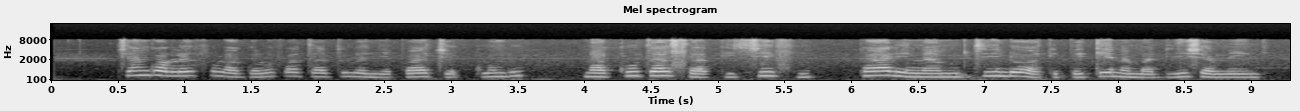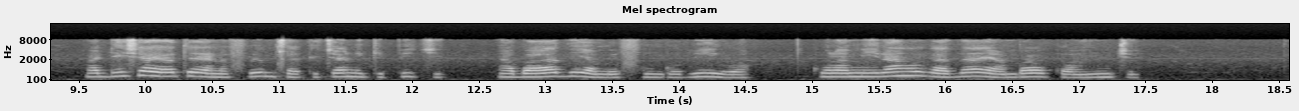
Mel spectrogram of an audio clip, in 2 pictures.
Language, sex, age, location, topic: Swahili, female, 18-24, Kisii, education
